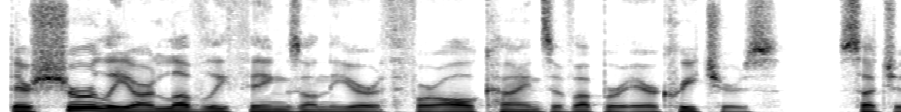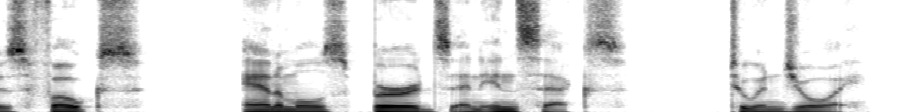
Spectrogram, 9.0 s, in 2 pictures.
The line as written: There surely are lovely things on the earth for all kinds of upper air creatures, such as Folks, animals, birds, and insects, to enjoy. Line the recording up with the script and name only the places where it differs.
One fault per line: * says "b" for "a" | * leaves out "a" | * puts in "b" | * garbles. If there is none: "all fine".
all fine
